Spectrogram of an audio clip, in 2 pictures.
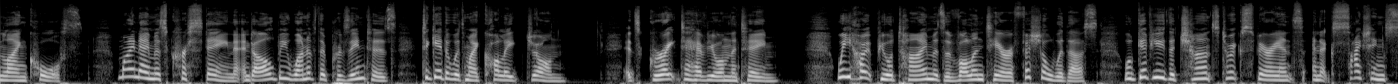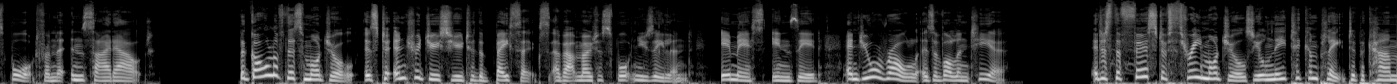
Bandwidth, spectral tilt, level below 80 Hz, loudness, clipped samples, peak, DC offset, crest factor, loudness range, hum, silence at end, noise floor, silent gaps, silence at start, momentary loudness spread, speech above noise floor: over 20 kHz; -5 dB/octave; -36 dBFS; -18 LUFS; under 0.1%; -2 dBFS; under 0.1%; 16 dB; 3 LU; none; 0 s; under -90 dBFS; 15.59-16.36 s, 24.21-24.88 s; 0 s; 9 LU; over 73 dB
